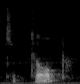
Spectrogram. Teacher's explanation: the stress falls on the last syllable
